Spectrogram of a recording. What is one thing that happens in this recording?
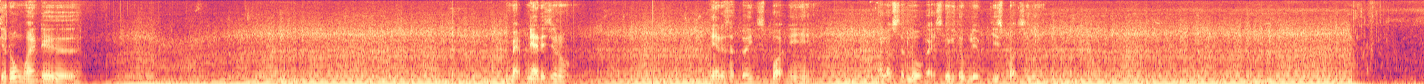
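A boat engine revs up and roars steadily.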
